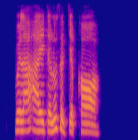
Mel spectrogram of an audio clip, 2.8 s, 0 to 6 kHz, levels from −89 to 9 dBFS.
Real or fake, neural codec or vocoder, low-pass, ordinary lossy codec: real; none; 5.4 kHz; none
